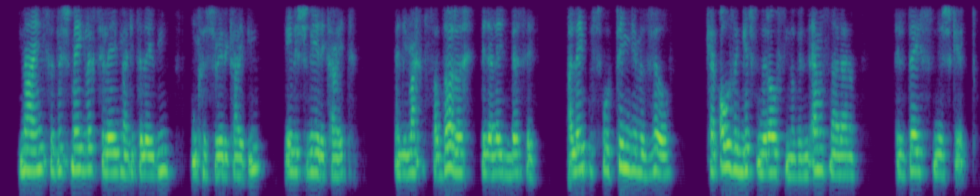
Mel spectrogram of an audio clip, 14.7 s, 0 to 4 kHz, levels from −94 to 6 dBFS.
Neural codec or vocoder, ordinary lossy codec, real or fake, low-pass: none; none; real; 3.6 kHz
